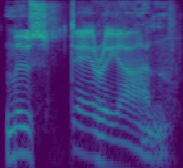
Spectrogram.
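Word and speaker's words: mystērion: The word in the Koine Greek text is musterion, M U S T E R I O N. The E has a pronunciation as a longy, as in they. Mysterion.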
